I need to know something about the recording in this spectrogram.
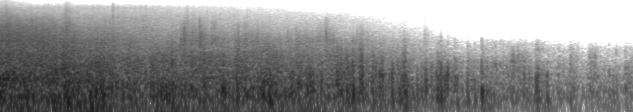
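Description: A thunderclap rolling on as a long rumble that slowly dies away over about five seconds.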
